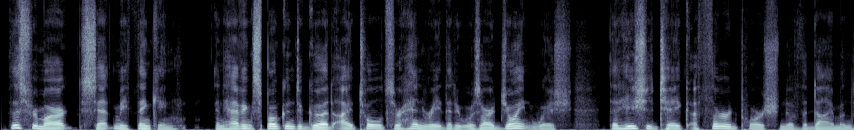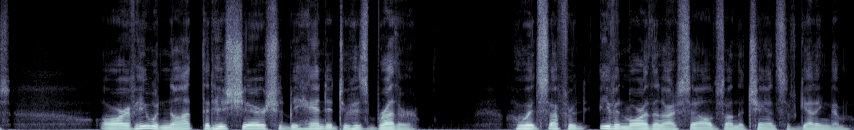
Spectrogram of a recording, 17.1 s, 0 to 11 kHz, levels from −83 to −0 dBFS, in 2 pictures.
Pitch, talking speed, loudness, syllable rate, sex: 130 Hz, 200 wpm, -18 LUFS, 5.2 syllables/s, male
